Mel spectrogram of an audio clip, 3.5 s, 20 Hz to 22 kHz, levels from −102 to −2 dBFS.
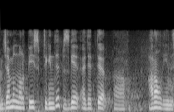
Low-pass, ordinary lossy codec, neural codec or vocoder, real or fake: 7.2 kHz; none; codec, 16 kHz, 2 kbps, X-Codec, HuBERT features, trained on LibriSpeech; fake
